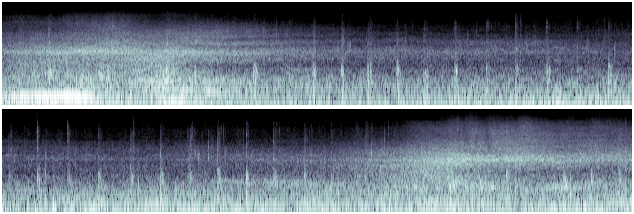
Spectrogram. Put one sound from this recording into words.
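A car passes by on a nearby road, swelling and fading.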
